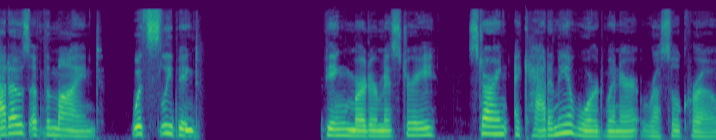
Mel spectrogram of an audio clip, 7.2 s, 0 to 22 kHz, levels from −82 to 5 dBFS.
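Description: Right after "of the mind with", there's a quick run of short concealed packet loss at 1.77–1.79 s, 1.83–1.86 s and 1.91 s. Each loses about 10 ms of audio, and the receiver patches it by extending the previous sound, so you hear tiny smears.

Then from 1.98 to 3.22 s it's a likely long network dropout. A brief continuation of the last sound fades away, leaving roughly 1.15 s of silence, and the audio picks up again at "murder mystery starring" with that stretch simply gone.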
